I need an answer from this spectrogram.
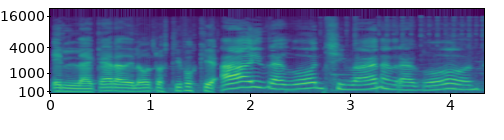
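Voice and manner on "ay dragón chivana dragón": high, drawn-out nagging whine; whiny teammate mockery. Streamer imitating teammates begging for dragon, whiny.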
